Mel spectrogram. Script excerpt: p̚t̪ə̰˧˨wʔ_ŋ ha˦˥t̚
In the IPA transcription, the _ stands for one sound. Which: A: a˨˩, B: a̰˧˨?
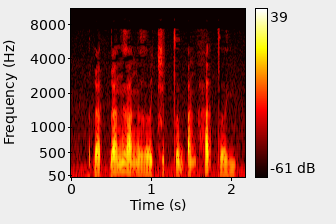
B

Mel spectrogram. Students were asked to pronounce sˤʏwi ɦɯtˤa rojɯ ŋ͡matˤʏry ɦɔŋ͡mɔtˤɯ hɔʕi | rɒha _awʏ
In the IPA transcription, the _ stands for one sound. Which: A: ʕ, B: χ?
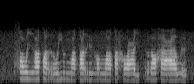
A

